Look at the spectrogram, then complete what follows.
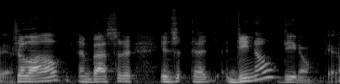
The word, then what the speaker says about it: Djalal: Uh ambassador it's pronounced Jalal. Jalal. Yes. Jalal.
